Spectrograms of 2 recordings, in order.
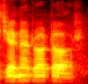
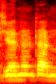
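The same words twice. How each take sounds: First: The word is said in full, as 'generator'. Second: The word is said clipped, like 'genetar'. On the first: The speaker calls it right. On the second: The speaker calls it wrong. "ওটা জেনারেটর না"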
